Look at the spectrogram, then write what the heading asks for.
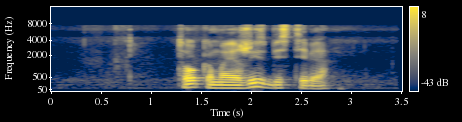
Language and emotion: Russian, neutral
